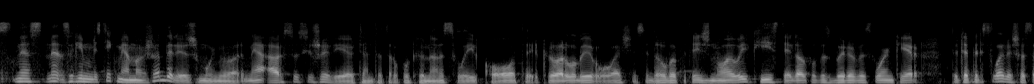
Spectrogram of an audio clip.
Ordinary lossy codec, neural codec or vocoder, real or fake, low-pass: Opus, 64 kbps; codec, 16 kHz, 1 kbps, X-Codec, HuBERT features, trained on balanced general audio; fake; 7.2 kHz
